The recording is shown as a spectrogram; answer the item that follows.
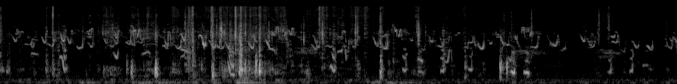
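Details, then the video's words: Young partridge chicks cheep rapidly and constantly, many thin high notes overlapping, with a louder rustling flurry around the second to third second. "partridge bird chickss"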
